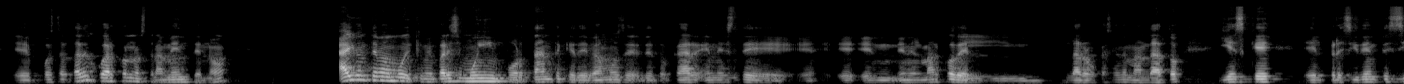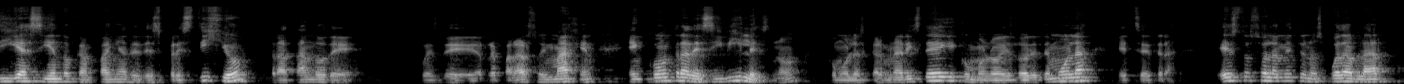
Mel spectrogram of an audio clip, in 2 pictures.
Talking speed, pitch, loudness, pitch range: 155 wpm, 115 Hz, -25 LUFS, 100-145 Hz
